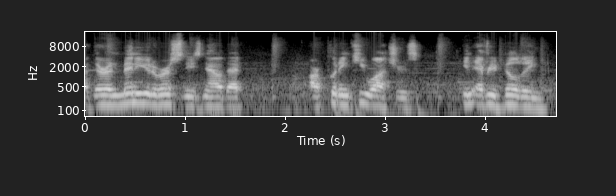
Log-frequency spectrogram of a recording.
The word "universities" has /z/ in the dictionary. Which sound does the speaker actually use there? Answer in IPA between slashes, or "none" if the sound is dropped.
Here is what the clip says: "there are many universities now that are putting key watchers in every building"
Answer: /z/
